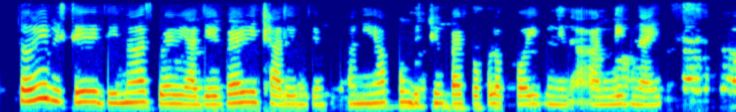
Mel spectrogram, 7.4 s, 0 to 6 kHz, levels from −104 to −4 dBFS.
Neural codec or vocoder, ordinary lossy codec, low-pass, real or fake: none; none; 5.4 kHz; real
